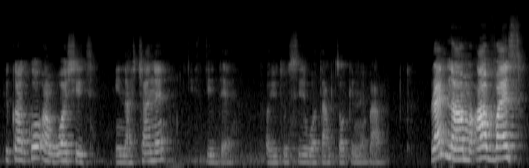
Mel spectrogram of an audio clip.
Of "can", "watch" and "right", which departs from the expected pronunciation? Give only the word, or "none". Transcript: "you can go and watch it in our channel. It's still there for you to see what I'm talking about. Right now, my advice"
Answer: watch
